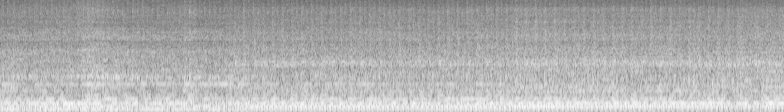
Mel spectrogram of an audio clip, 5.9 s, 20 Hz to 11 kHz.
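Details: MK2 Golf with swapped 1.8T engine and 02J transmission: rapid even knock under the idle tracking engine speed; goes away with the clutch pedal down, owner suspects flywheel or clutch, unconfirmed.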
